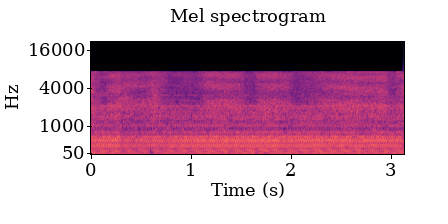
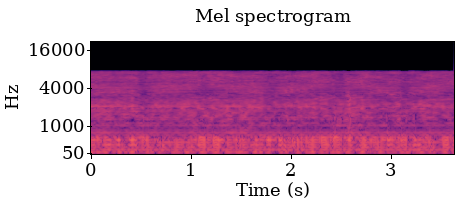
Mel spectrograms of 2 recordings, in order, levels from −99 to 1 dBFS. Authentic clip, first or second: first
